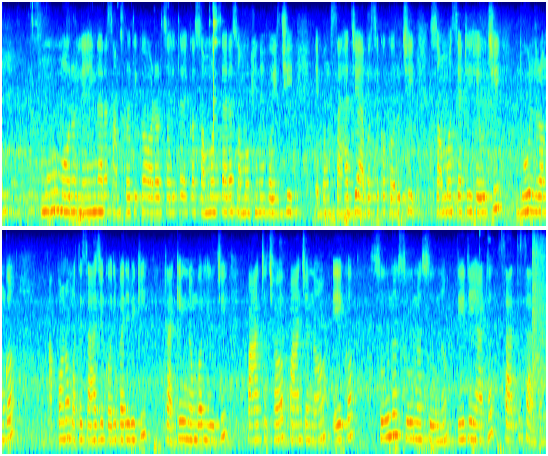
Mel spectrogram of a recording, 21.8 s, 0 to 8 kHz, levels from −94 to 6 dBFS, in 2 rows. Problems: background sounds at intervals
